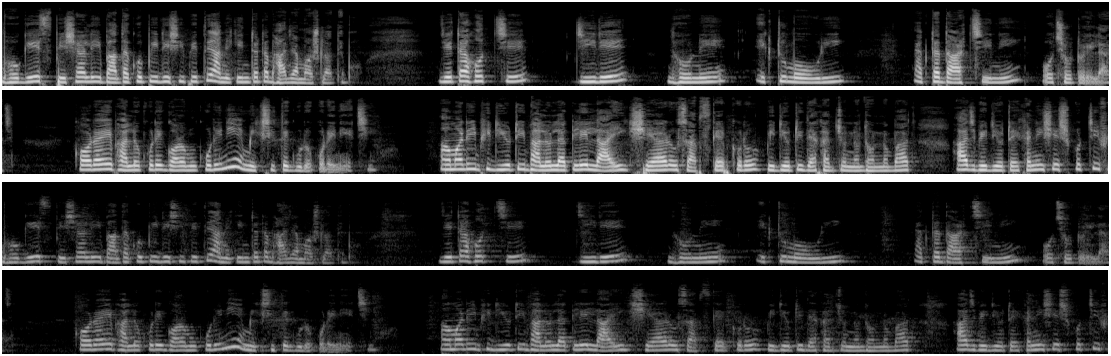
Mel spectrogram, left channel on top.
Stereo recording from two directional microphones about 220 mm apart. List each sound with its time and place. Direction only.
0.1 s speech: 40° left (ahead or behind)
